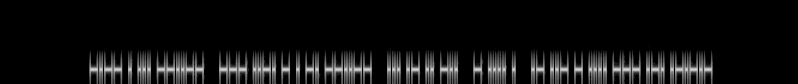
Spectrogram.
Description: Morse code, heard as a keyed tone, about 50 wpm, 700 Hz. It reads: YES, OFTEN, SAID THE AUTHOR.
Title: Sentences from Top 1200 Words 50wpm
